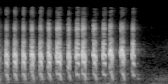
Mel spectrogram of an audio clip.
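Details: Rapid series of about thirteen harsh, evenly repeated clucks from a chukar partridge, delivered in two seconds before stopping abruptly; recording intended for partridge hunting.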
